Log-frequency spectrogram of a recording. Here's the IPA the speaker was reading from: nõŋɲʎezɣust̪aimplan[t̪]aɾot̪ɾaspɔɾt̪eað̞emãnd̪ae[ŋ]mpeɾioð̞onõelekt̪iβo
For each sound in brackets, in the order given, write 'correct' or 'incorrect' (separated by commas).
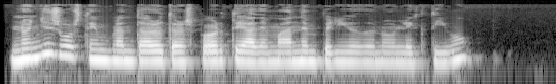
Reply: correct, incorrect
